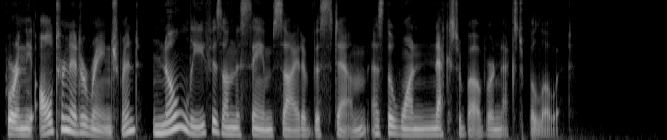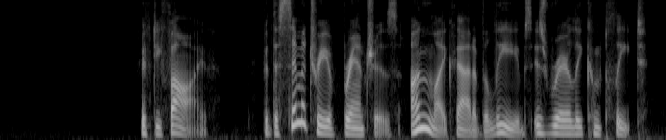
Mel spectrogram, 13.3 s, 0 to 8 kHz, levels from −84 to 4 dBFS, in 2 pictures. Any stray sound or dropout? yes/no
no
